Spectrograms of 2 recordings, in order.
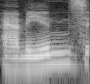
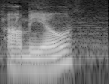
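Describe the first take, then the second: First: The name is pronounced in a crass way. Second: The name is pronounced in a refined way.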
